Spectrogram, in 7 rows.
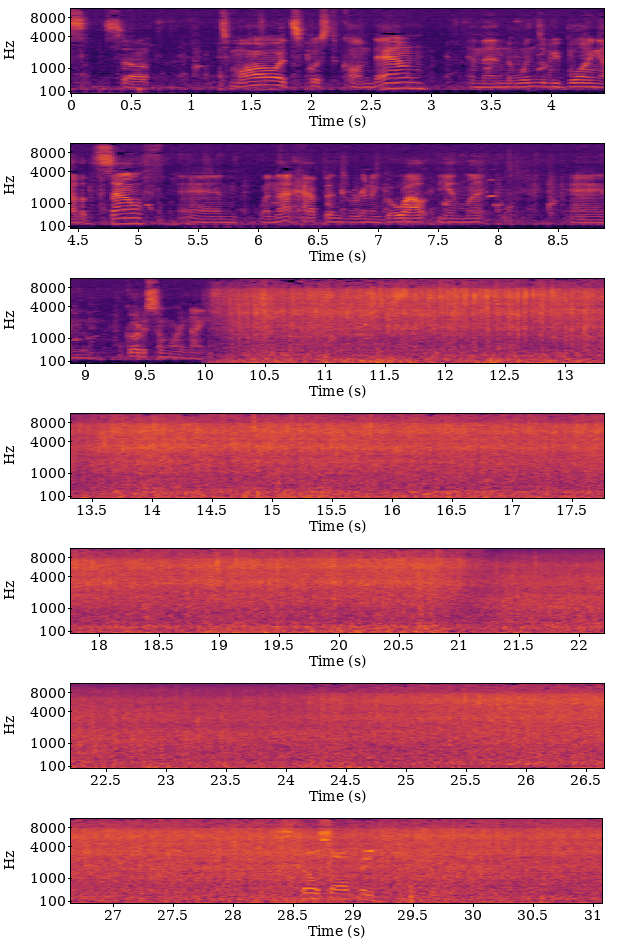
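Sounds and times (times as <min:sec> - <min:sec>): gale-force wind: 0:10.0 - 0:31.0
heavy rain: 0:10.0 - 0:31.0.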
